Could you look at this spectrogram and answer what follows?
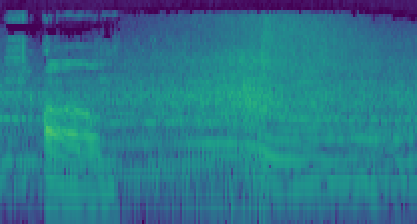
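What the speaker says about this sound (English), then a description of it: "It's just because I'm in an automatic transmission, I'm over revving it." Corvette with an automatic transmission over-revving, a loud close engine note climbing and holding high for several seconds, with a brief rising whine near the start.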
